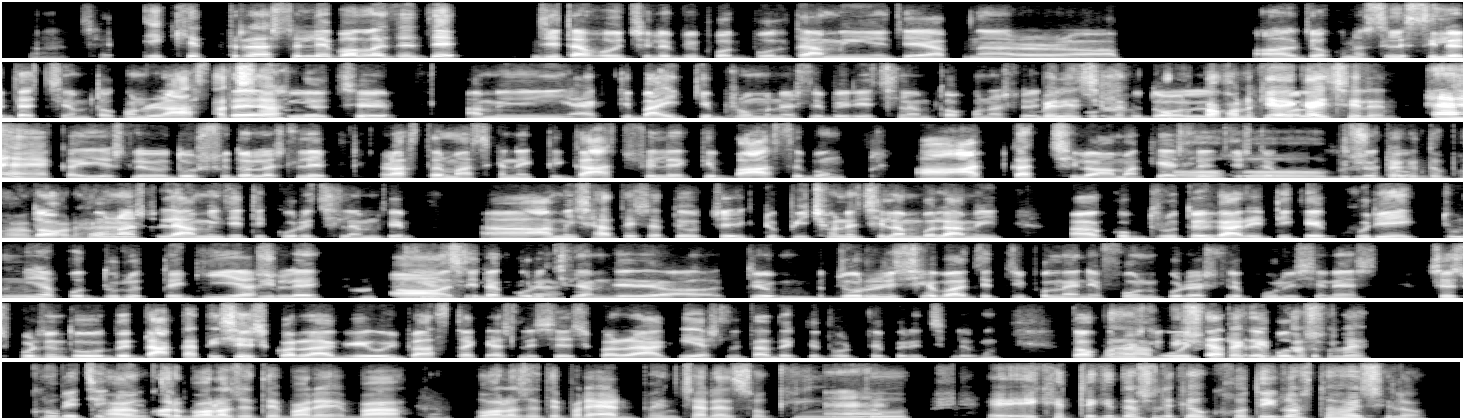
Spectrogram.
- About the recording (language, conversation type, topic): Bengali, podcast, একলা ভ্রমণে সবচেয়ে বড় ভয়কে তুমি কীভাবে মোকাবিলা করো?
- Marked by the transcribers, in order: "আসলে" said as "আছলে"; lip smack; unintelligible speech; "এনে" said as "এনেস"; scoff; in English: "এডভেঞ্চারাস"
